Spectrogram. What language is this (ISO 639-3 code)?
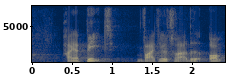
dan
